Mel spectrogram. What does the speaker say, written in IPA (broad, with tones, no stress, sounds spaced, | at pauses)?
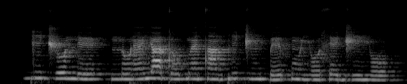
ɡ i˦ d͡ʒ o˦ n e˧ | n o˨ ɾ ɛ̃˨˦ j a˦˨ t o˨˦ b ɛ̃˧ t ã˧ ɡ͡b i˦ d͡ʒ ĩ˦˨ k͡p e˨˦ f ũ˦˨ j o˨˦ s e˦˨ d͡ʒ i˧ j o˧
